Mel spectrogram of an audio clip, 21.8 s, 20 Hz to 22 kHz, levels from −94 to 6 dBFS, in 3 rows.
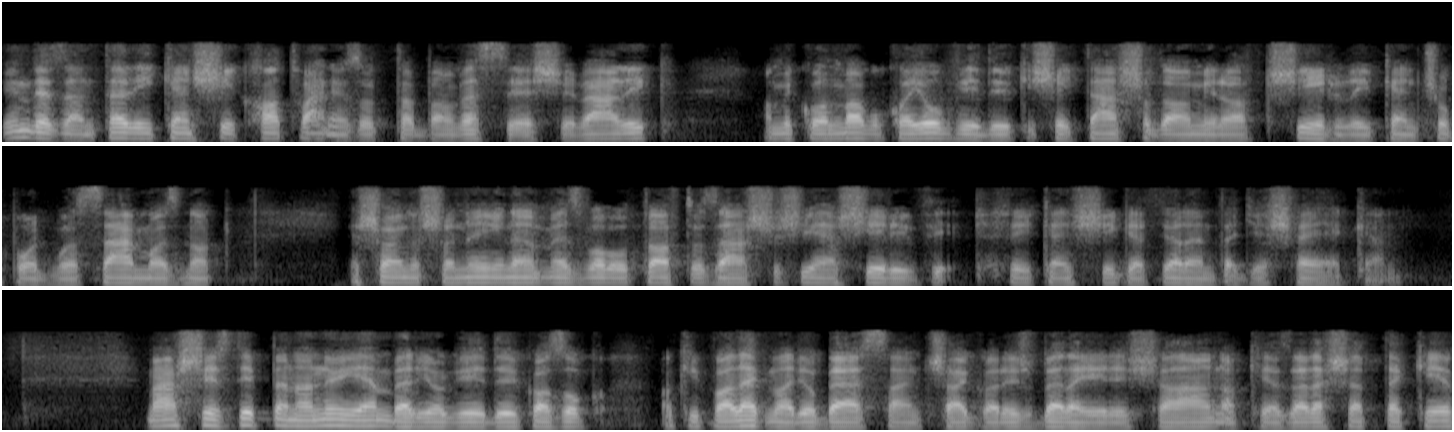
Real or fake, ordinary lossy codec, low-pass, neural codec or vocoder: fake; none; none; codec, 16 kHz, 1.1 kbps, Voila-Tokenizer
